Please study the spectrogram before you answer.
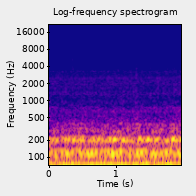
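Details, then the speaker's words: Ford Mustang SN95 carb-swapped V8 after carb tuning, test drive: deep even rumble returning smoothly to idle without stumble or surge; mixture slightly lean, normal. "Oh yeah, he comes back down to idle real nice, smooth."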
